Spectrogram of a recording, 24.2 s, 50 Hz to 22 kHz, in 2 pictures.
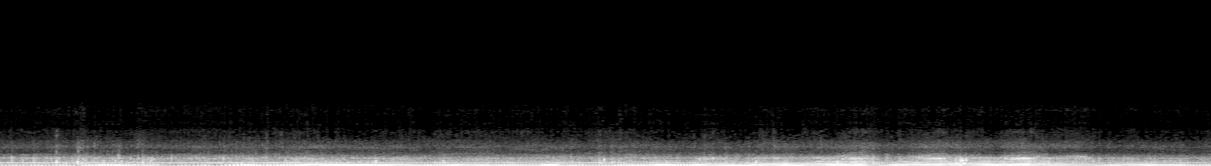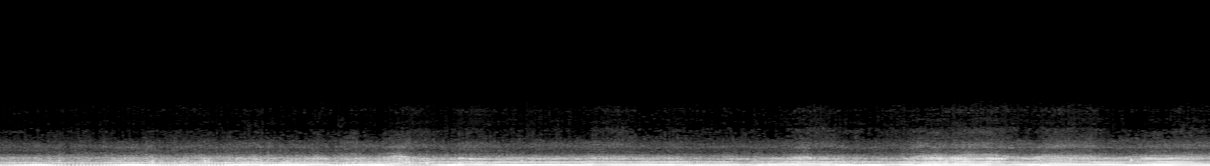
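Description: BMW R1200GS boxer-twin engine pulling up a steep rocky trail, the revs rising and falling again and again as the throttle is worked over the rocks.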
